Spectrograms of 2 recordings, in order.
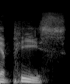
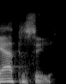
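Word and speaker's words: Appice: in a band with vinnie apathy or vinnie a piece no it's vinnie apathy yeah right yeah because he told me that karma they all pronounce it differently uh vinnie apathy uh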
